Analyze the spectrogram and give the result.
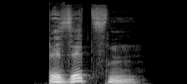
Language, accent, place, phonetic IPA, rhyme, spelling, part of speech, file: German, Germany, Berlin, [bəˈzɪt͡sn̩], -ɪt͡sn̩, Besitzen, noun, De-Besitzen.ogg
- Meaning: plural of Besitz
